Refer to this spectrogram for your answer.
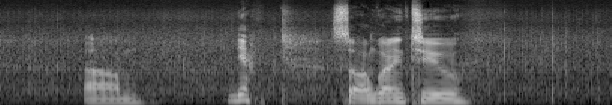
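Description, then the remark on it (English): Steady rain patters on a tent, a constant hiss with scattered drop taps running the whole time while a man speaks a few short phrases over it. “listen to the rain.”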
